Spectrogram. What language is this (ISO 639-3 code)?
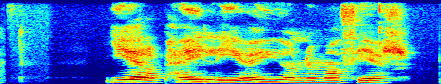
isl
